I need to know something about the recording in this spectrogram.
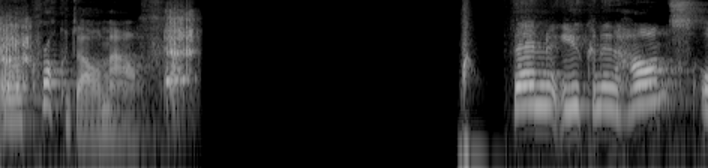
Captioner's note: crocodile chomps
